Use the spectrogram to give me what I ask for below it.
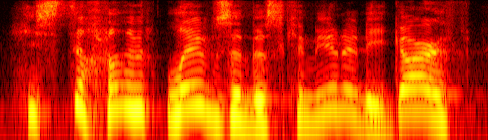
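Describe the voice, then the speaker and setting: A man's voice: very high-pitched, expressive, moderate pace. A man co-hosting a casual podcast, reading out case details and asking teasing questions. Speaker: podcast co-host. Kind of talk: casual chat, case recap.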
